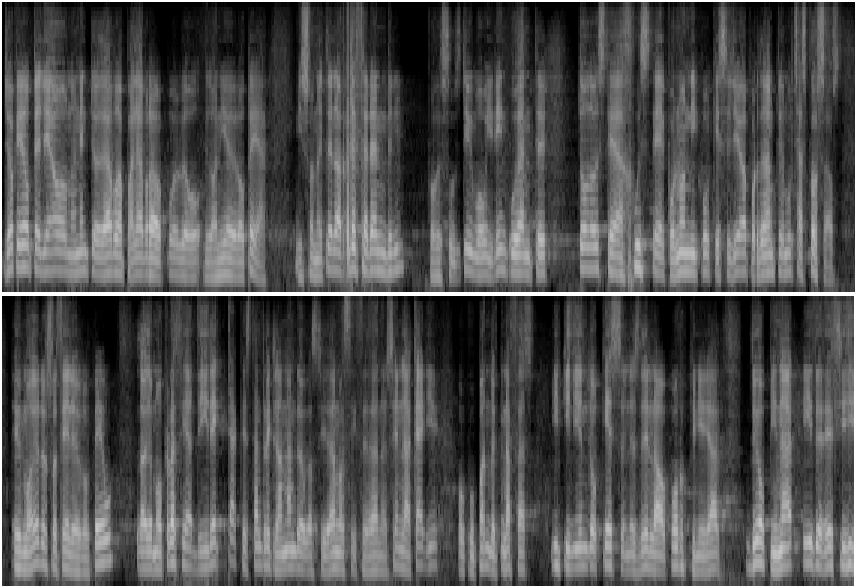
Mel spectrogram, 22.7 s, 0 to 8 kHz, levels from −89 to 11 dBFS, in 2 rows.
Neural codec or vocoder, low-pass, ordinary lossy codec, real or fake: codec, 16 kHz, 0.5 kbps, X-Codec, HuBERT features, trained on balanced general audio; none; none; fake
